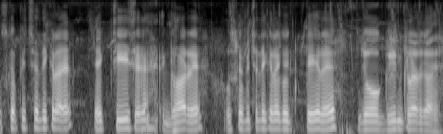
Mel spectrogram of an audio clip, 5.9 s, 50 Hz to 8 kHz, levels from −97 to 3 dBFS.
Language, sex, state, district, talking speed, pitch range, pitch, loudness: Hindi, male, Bihar, Kishanganj, 245 wpm, 130-145 Hz, 135 Hz, -23 LUFS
